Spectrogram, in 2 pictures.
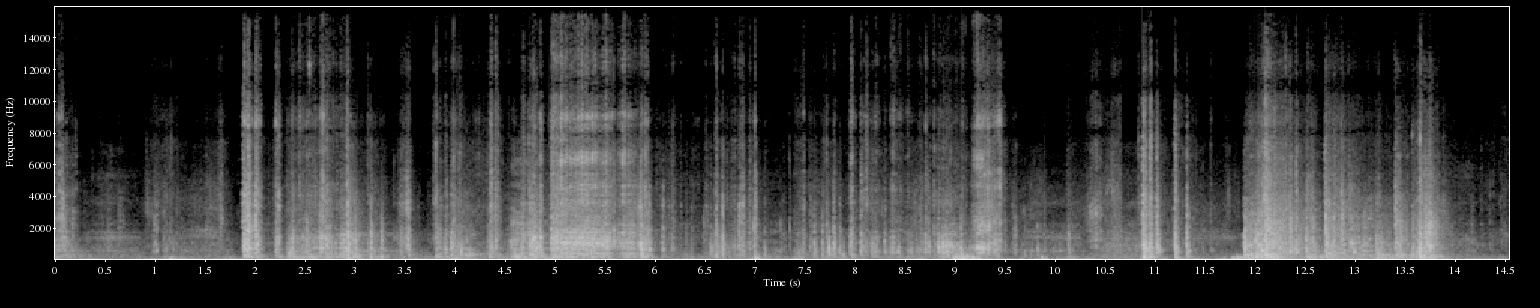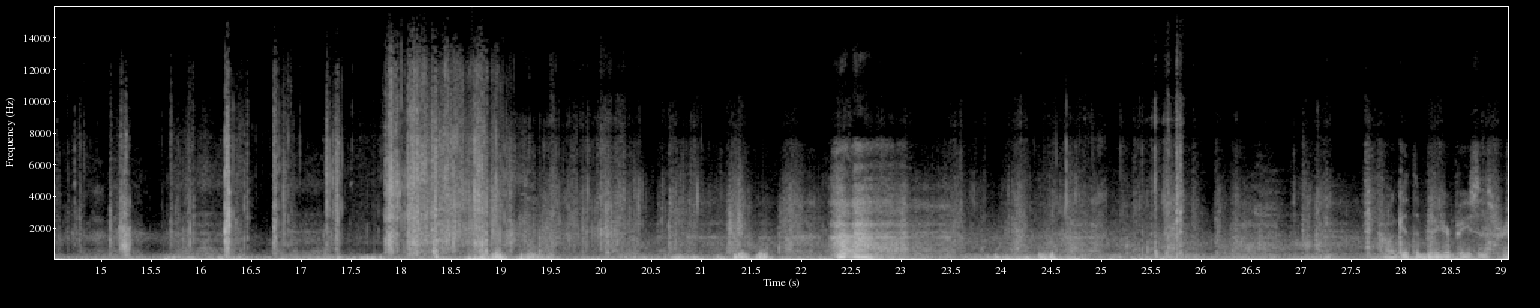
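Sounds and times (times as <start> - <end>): debris clattering in a dumpster: 10.8 - 14.4.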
